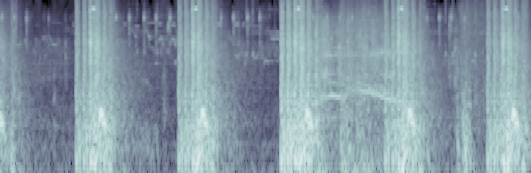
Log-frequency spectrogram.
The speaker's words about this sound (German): Oh, noch einer mit Maschinengewehr.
